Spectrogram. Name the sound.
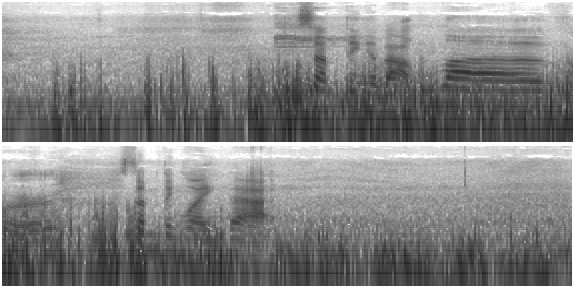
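city street traffic noise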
